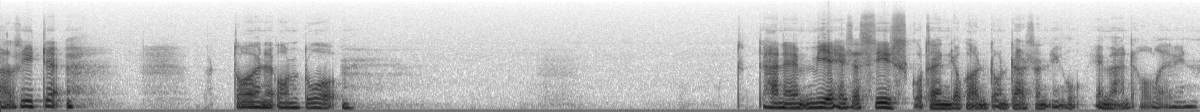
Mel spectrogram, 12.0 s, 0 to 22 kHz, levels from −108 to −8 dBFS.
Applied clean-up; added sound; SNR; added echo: none; none; none; none.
